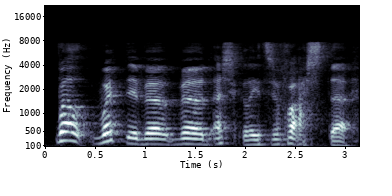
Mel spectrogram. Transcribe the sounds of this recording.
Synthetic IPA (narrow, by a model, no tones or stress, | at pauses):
wɛlˠwɛdɪmɛmɛwnəsklˠitʰəfasta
